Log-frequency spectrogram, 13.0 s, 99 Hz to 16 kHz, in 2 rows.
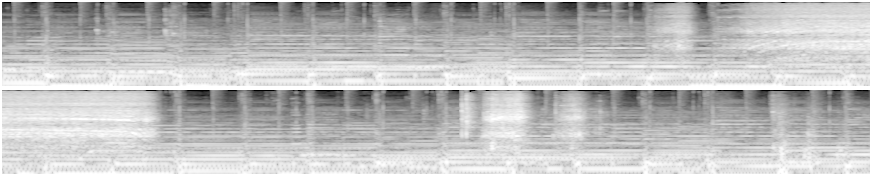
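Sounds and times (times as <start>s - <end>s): background music: 0.0s - 13.0s
cordless drill motor whine: 4.9s - 7.7s, 10.0s - 11.0s.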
